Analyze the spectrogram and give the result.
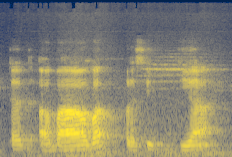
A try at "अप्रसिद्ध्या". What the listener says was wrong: अप्रसिद्ध्या without splitting in between.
